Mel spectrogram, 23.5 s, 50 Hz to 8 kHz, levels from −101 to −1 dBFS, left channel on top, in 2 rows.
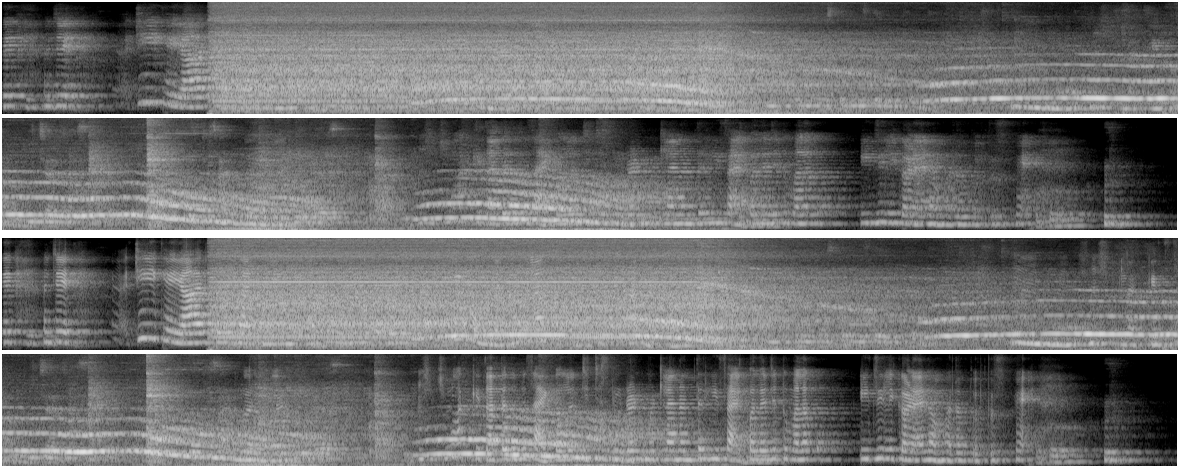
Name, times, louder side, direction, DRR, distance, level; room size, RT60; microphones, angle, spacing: voice 1, 0.0-4.1 4.5-6.9 10.1-11.6 14.1-14.6 15.9-19.8 20.3-22.3, right 4 dB, 65° right, 5 dB, 0.3 m, -33 dB
Domestic sounds home sounds, 2.0-11.5 11.7-11.8 12.4-12.8 13.1-13.5 13.8-15.9 16.3-16.4 17.1-17.2, right 1 dB, 90° right, 1.2 m, -27 dB
voice 2, 3.1-3.4 5.0-5.3 5.7-6.0 7.3-9.3 9.8-9.9 11.4-15.1 16.5-16.9 19.1-19.5 21.6-21.7 22.1-22.5 22.8-22.9, equal, 15° left, -1 dB, 0.3 m, -38 dB
sound 1, 4.0-19.0, right 1 dB, 15° right, 0.7 m, -27 dB
sound 2, 10.9-14.9, equal, 85° left, 0.6 m, -41 dB
2.3 x 2.1 x 3.1 m, 1.1 s
head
